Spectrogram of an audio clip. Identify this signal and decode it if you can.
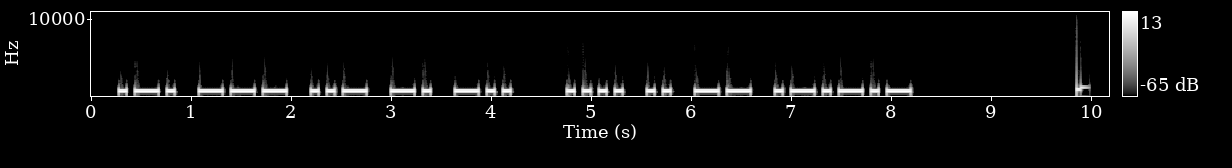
Morse code, heard as a keyed tone, about 16 wpm, 700 Hz. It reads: ROUND HIM.
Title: Sentences from Top 1000 Words - Review Part 1 - 15wpm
